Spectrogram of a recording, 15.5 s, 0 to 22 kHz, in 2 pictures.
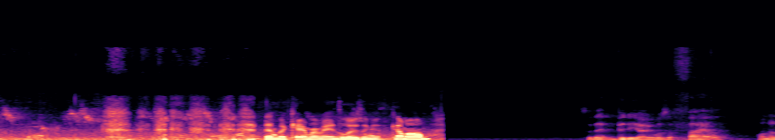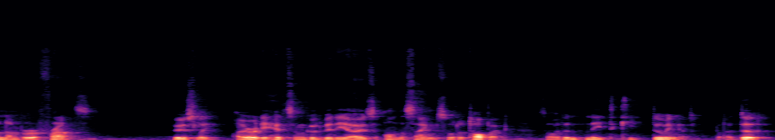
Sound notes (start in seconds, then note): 0.0 laughter; 5.7 can’t stop laughing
